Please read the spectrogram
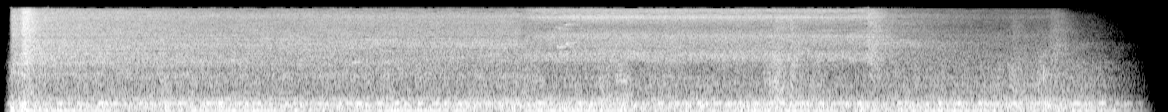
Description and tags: Bus-doors-sound-effect
bus, bus-stop, busstop, cars, traffic, transporation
